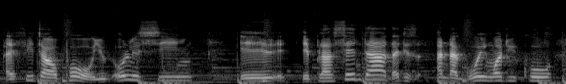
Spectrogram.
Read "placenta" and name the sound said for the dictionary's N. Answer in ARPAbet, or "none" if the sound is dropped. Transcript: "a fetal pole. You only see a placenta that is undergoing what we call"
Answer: N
